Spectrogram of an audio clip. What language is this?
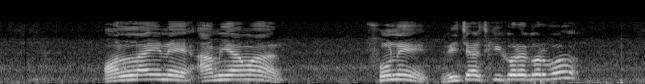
Bangla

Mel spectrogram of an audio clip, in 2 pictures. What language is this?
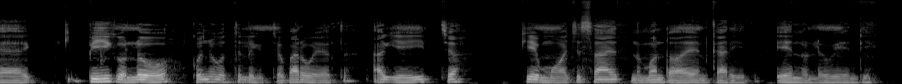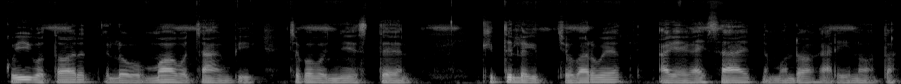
Kalenjin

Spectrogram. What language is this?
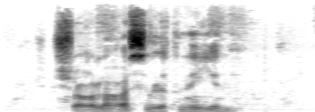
Kabyle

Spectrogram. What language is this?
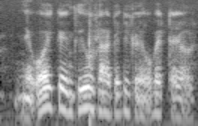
Finnish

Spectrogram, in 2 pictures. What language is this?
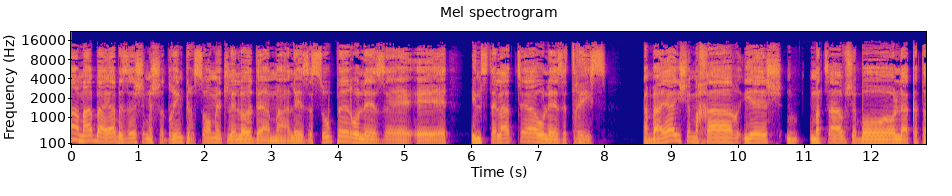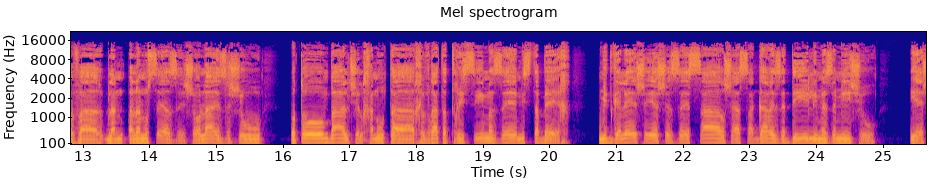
Hebrew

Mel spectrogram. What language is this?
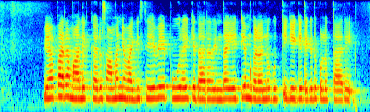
Kannada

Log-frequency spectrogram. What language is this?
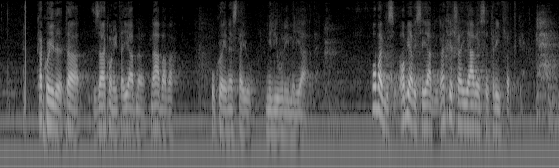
Croatian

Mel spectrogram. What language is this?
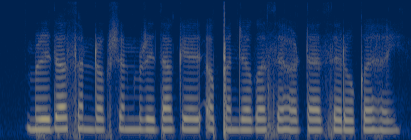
Magahi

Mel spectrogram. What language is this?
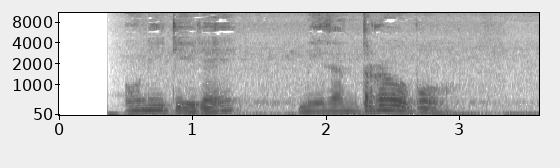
Esperanto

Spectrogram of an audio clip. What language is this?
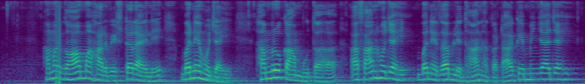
Chhattisgarhi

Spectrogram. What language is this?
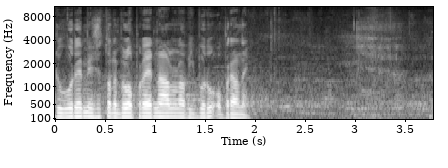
Czech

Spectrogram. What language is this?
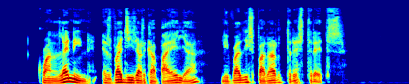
Catalan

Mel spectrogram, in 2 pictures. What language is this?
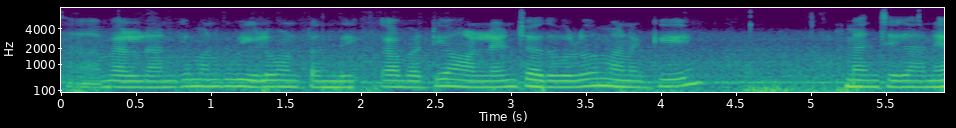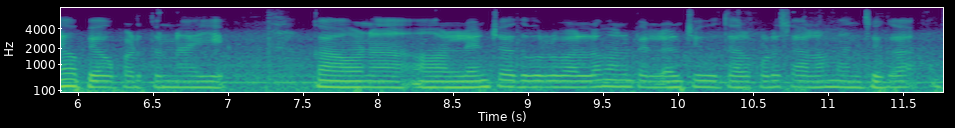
Telugu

